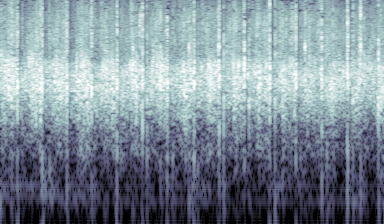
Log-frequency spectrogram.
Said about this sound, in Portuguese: Por favor, aplaudam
